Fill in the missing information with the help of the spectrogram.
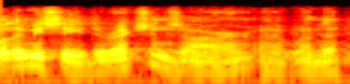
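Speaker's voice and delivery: hammed-up unhurried perusal of the instructions; mock calm. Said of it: "I've gotta be calm enough".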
